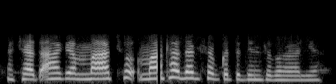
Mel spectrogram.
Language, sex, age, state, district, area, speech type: Maithili, female, 18-30, Bihar, Madhubani, rural, conversation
